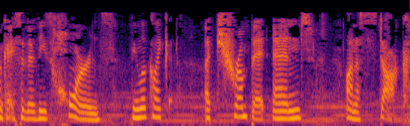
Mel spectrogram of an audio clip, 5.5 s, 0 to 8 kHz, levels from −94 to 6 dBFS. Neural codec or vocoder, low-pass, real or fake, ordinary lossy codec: none; 7.2 kHz; real; MP3, 24 kbps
